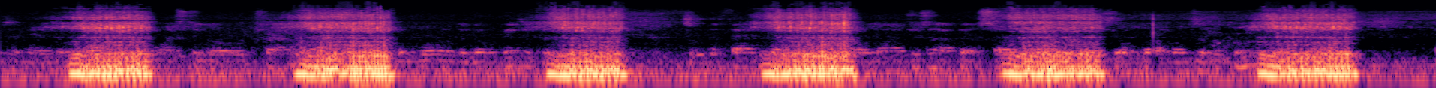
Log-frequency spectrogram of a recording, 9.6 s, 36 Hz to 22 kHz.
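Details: Male dog sleeping on the floor while medicated after surgery: six deep, rumbling snores at a steady pace of about 39 a minute, with quiet gaps between; loud snoring.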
